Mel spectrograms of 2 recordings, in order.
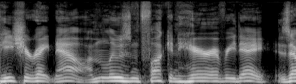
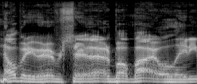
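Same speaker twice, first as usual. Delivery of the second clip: mocking, imitated macho tough-guy bravado voice; 3 semitones lower than usual. Mocking people who defend a man's honor: mocking tough-guy voice. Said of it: "acting like you're the toughest man".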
